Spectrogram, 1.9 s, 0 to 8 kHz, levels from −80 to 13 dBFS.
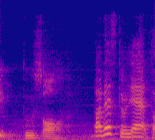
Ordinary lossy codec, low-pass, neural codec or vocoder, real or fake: none; 7.2 kHz; codec, 16 kHz, 0.5 kbps, FunCodec, trained on LibriTTS, 25 frames a second; fake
